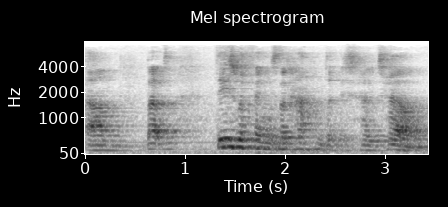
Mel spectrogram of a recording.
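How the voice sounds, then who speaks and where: A man with a British accent, fairly high in pitch, at a fairly slow pace with ordinary pitch variation, amid audible room echo and noticeable background noise. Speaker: law lecturer. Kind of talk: lecture. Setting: presentation to an audience in a room.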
